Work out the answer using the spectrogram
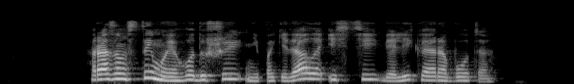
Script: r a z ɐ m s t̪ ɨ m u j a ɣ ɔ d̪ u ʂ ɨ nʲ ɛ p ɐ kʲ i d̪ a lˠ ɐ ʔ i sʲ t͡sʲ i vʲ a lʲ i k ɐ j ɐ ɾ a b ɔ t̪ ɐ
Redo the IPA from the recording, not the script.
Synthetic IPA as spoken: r a z ɐ m s t̪ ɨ m u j a ɣ ɔ d̪ u ʂ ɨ nʲ ɛ p ɐ kʲ i d̪ a lˠ ɐ ʔ i sʲ t͡sʲ i vʲ a lʲ i k ɐ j ɐ ɾ a b ɔ t̪ ɐ

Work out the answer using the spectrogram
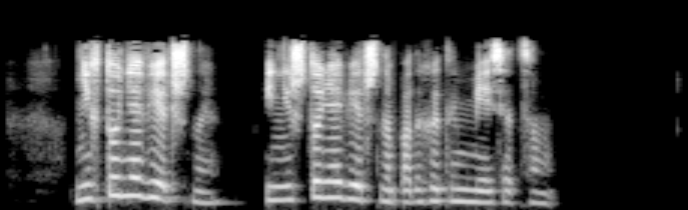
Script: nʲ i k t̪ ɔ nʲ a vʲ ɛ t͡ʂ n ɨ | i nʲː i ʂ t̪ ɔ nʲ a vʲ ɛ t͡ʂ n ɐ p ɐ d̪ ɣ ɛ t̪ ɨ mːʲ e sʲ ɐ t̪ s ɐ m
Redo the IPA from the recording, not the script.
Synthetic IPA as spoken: nʲ i x t̪ ɔ nʲ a vʲ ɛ t͡ʂ n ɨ | i nʲ i ʂ t̪ ɔ nʲ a vʲ ɛ t͡ʂ n ɐ p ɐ d̪ ɣ ɛ t̪ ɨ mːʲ e sʲ ɐ t̪ s ɐ m

